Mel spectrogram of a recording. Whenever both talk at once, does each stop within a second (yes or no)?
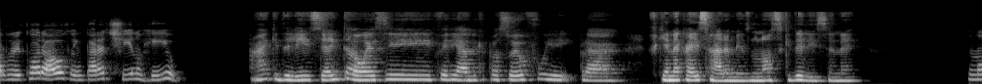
yes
